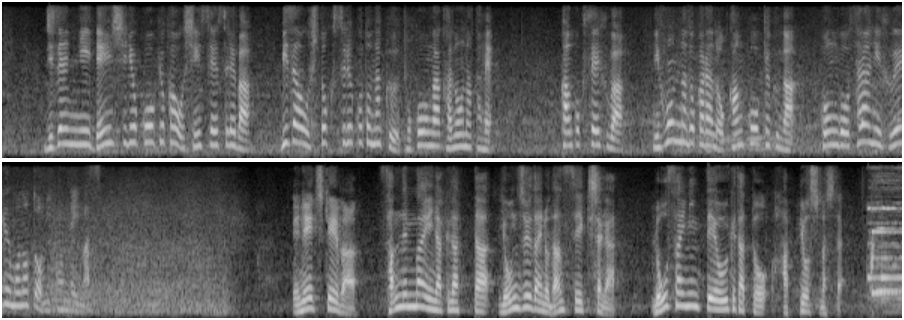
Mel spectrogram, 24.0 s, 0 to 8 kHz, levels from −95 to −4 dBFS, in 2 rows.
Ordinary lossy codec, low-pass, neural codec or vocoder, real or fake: AAC, 32 kbps; 7.2 kHz; codec, 16 kHz, 6 kbps, DAC; fake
